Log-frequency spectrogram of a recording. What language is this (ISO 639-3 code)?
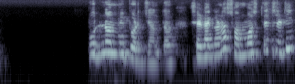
ori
